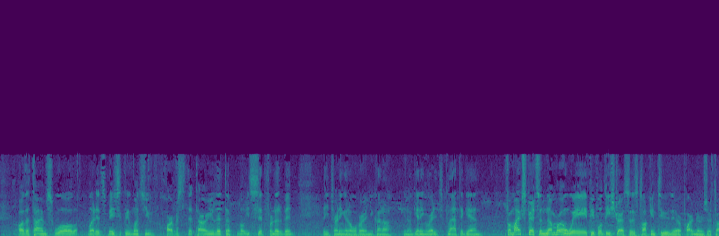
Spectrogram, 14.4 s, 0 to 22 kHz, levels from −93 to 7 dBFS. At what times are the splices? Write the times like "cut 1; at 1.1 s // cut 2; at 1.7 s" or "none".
cut 1; at 1.8 s // cut 2; at 6.5 s // cut 3; at 10.0 s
